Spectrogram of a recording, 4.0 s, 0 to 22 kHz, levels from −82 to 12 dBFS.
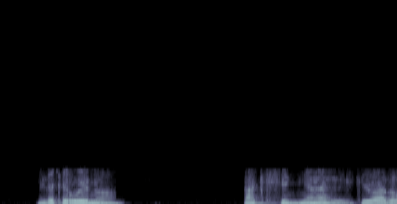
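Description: From start to finish the speech has passed through the GSM full-rate codec. The coder reduces the voice to a vocal-tract filter excited by a sparse, regularly spaced pulse train, keeping only a third of the excitation samples. The result is a plainly audible buzzy, gravelly roughness in the voice. The band stops at about 3.9 kHz, leaving the voice dull and boxed-in, consistent with the 13 kbps rate of this early mobile coder.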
